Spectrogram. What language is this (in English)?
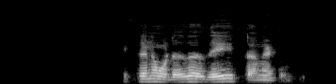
Spanish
